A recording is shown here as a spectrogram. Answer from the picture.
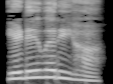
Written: ಎಡೆವರಿಹ

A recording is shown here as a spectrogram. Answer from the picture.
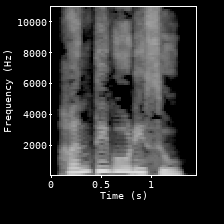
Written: ಹೊಂದುಗೂಡಿಸು

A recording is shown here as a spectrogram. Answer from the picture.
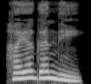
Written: ಹಯಗಂಧಿ

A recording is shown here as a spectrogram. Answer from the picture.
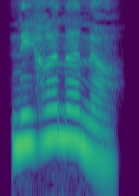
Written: ನಿಹನನ

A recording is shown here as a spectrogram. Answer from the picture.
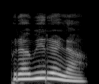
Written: ಪ್ರವಿರಳ

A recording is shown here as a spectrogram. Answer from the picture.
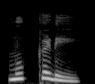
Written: ಮುಕ್ಕಡಿ

